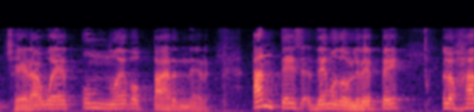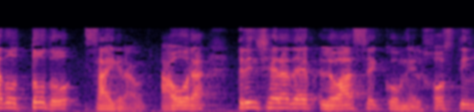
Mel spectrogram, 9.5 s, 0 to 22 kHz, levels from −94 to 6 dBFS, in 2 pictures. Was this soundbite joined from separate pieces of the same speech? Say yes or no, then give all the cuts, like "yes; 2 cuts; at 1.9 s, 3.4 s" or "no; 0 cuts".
yes; 2 cuts; at 4.4 s, 5.5 s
